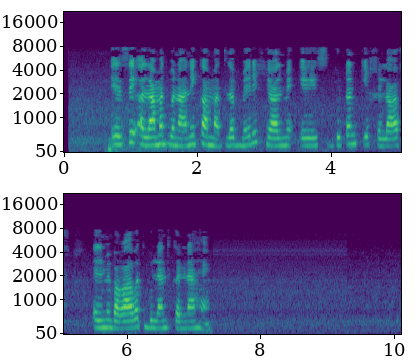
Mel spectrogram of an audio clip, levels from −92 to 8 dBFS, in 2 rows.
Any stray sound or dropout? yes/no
no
